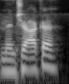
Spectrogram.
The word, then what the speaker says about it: Menchaca: do you say his last name Christopher menchaca man Shaka it was those two yeah okay but that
